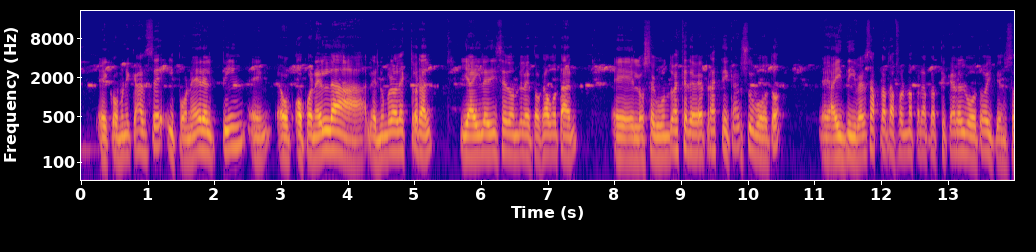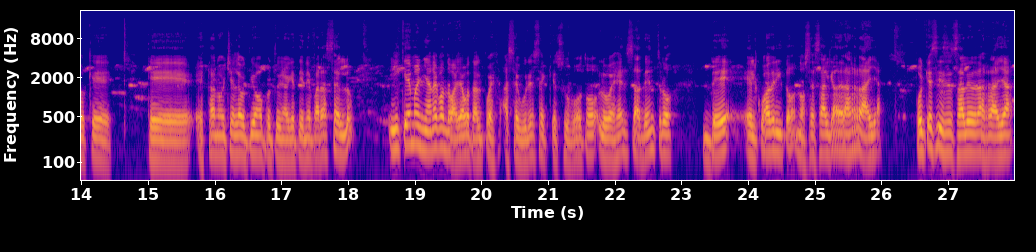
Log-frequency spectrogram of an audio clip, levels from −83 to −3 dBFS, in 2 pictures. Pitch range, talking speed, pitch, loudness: 125-160 Hz, 180 wpm, 135 Hz, -24 LUFS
